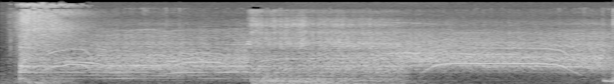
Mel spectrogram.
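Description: Loud live stadium concert sound: a large crowd cheering, with long held sung notes over it, cutting in abruptly just after the start.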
